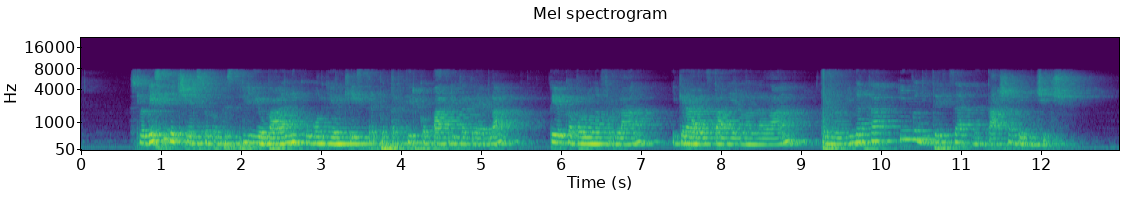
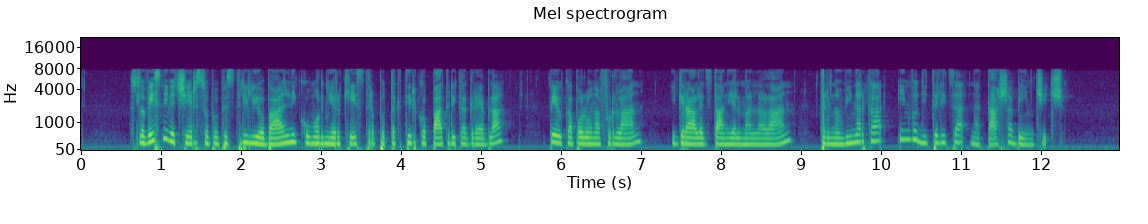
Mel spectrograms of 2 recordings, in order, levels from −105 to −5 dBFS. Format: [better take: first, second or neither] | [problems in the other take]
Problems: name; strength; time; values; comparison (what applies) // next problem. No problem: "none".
second | room echo; dies away in 1.1 s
